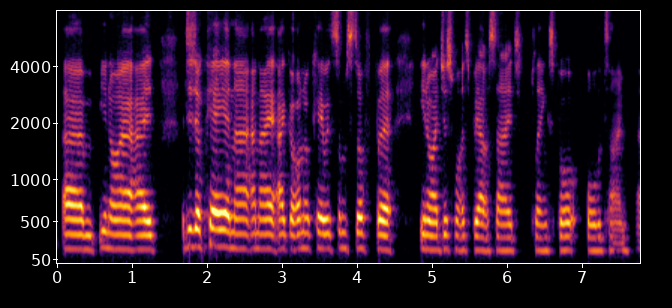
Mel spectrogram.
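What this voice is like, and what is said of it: Yorkshire English accent. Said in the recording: “as you can probably tell by the accent, I'm not a native Scot. So I hail from the beautiful county of Yorkshire.”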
